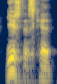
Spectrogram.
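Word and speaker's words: Eustass Kid: Do I say that? Is that how you say it? Eustace? Eustace Kid? Yeah, Eustace Kid.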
